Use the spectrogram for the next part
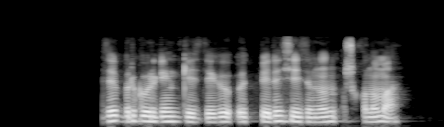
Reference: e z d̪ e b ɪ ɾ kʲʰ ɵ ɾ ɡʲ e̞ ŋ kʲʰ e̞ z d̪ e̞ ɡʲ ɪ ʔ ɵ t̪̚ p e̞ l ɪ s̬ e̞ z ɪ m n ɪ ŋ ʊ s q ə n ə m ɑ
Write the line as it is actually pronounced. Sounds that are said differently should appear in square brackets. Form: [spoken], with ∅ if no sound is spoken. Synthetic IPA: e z d̪ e b ɪ ɾ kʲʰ ɵ ɾ ɡʲ e̞ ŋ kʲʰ e̞ z d̪ e̞ ɡʲ ɪ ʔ ɵ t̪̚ p e̞ l ɪ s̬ e̞ z ɪ m n ɪ ŋ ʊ [ʃ] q ə n ə m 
